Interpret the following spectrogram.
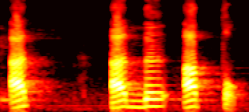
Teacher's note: ان کا مخرج ہے نوک زبان اور ثنایا علیہ کی جڑیں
